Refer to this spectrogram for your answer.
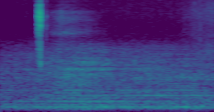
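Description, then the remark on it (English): Two helicopters flying above a house make a steady, low droning rumble with a faint rhythmic throb, holding at a constant loudness throughout. A brief sharp tick cuts in near the start, and no one speaks. “I think there's actually two helicopters there.”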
